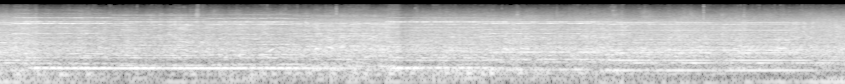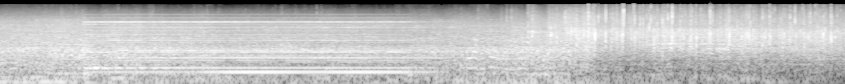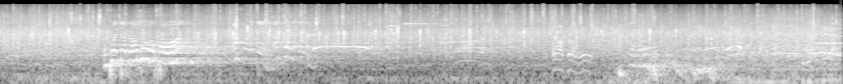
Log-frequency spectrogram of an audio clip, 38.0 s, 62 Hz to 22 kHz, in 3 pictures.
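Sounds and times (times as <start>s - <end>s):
electronic keyboard chords: 0.0s - 20.3s
audience applauding: 19.8s - 38.0s.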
